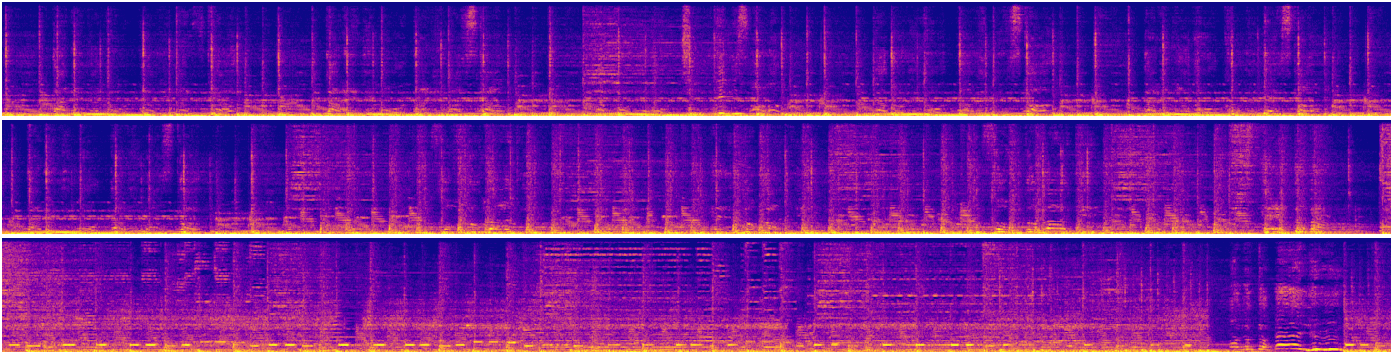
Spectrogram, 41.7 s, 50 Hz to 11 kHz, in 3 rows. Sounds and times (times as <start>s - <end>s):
Musical instrument: 0.0s - 40.4s, 41.2s - 41.6s.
